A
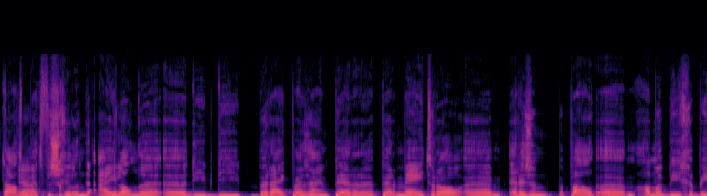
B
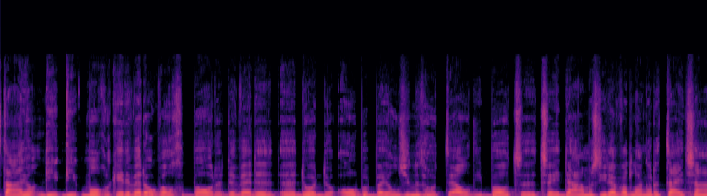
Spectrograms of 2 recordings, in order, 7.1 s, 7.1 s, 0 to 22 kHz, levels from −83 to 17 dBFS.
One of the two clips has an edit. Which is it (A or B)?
A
